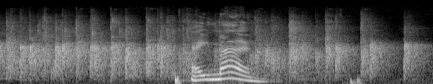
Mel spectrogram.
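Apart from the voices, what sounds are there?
audience clapping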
